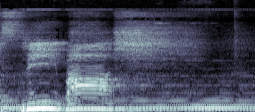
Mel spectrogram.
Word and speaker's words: শ্রীবাস: আমি অনেকজনকে দেখেছি 100 জনের ভিতরে প্রায় 60 জন উচ্চারণে ভুল করে। ওখানে হবে শ্রীবাস।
